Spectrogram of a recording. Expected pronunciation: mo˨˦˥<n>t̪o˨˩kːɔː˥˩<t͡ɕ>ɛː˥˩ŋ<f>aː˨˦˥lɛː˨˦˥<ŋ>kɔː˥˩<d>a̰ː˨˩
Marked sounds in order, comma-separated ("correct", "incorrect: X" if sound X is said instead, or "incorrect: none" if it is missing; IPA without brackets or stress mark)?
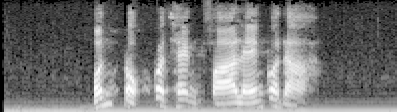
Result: correct, incorrect: t͡ɕʰ, correct, correct, correct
